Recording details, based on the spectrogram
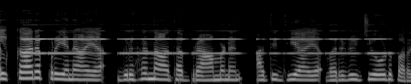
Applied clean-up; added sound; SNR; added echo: neural mask model RNNoise.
